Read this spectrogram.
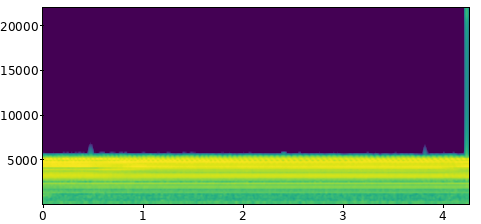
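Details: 1995-96 Jeep Cherokee XJ 4.0 petrol (UK Limited), ignition on while wiring is probed for the bypass: a steady, unbroken one-pitch buzz from the factory immobiliser buzzer.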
